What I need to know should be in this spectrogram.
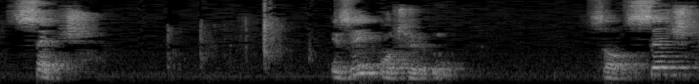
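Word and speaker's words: sinh: slightly okay hyperbolic sign H for hyperbolic usually pronounced cinch is equal to so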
